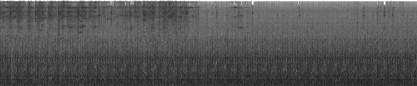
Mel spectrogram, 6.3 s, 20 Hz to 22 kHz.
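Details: Kubota MX5800 tractor diesel idling after ignition switch replacement: even clatter, regular firing with no misses or stumbles. Fixes months of the dash dying on cranking and the engine cutting off.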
